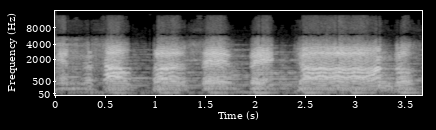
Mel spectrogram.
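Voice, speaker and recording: A woman's voice: on the high side, little pitch movement, extremely slow, muffled recording. A woman singing in a 1940s patriotic style on an old recording with music.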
